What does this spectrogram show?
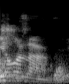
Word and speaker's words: Urquiola: Urquiola. Say it wrong. Urquiola. Yes. I personalize it. I like it. It's good. You know, it's a Basque name.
